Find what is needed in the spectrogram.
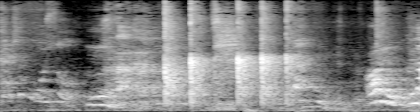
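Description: About five sharp, separate hand claps around the middle, with someone talking through them.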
